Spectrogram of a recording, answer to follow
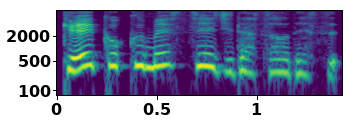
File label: alert, Anime Girls; Windows; Bing Japan; Nanae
